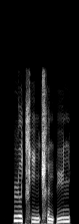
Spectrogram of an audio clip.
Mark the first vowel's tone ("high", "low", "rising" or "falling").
falling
